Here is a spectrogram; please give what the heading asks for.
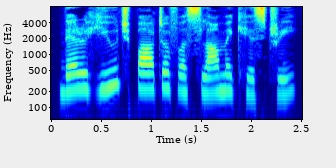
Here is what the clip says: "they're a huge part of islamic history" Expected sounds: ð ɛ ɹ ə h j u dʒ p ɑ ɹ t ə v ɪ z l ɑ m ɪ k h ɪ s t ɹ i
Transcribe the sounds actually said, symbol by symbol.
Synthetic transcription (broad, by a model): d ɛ ɹ ə h j u dʒ p ɑ ɹ t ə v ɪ s l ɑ m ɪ k h ɪ s t ɹ i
